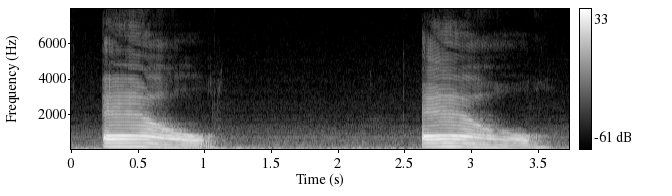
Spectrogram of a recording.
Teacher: this is actually a dark L with a short e attached to it · a variation of the L sound that's produced far into the back of your mouth dark elves follow vowel sounds in this case the dark L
